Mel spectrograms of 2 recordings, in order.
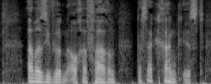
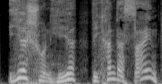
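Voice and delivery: high, astonished questioning; startled, pitch leaping up; taken by surprise; 9 semitones higher, 5 dB louder than usual. A narrator's reading. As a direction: ask as if caught completely off guard. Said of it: "fragte Puh von ihrem plötzlichen Auftauchen völlig überrumpelt".

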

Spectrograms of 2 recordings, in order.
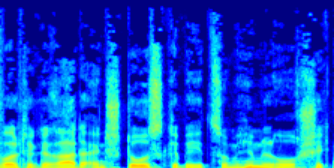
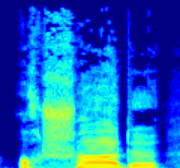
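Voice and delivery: high, loud letdown; disappointed; 8 semitones higher, 7 dB louder than usual. A narrator's reading. Borstel is told he is too small, disappointed. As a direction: sigh it out as a let-down youngster. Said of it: "war Borstel enttäuscht".

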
